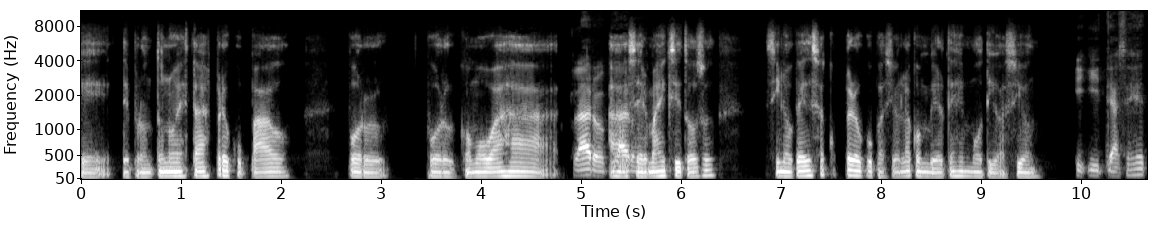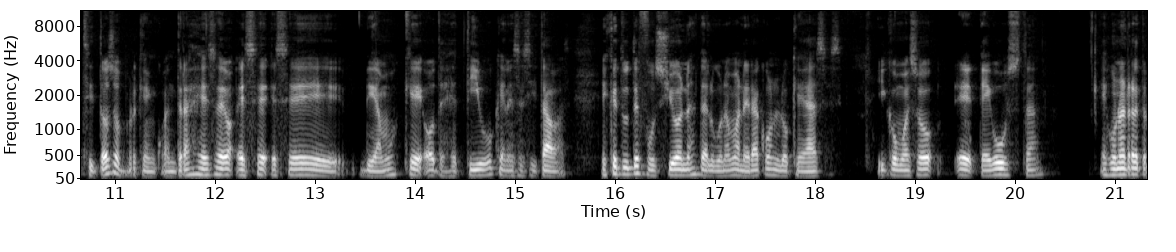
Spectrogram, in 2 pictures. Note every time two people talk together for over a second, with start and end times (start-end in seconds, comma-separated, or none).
none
